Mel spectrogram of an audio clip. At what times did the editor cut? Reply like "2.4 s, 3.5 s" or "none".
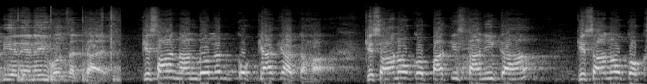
1.2 s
